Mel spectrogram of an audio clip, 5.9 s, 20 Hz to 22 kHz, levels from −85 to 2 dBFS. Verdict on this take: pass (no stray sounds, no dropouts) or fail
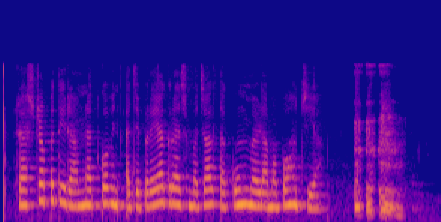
fail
